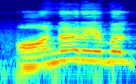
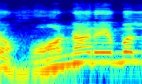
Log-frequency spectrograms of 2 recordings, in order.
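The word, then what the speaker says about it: honorable: ही is blank ऑनरेबल person. यहाँ पे भले एच लिखा है, पर हॉनरेबल नहीं बोला जाता। क्या बोला जाता है? ऑनरेबल पर्सन, यानी ओ से प्रोनाउंसिएशन होता है, यानी क्या आएगा?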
